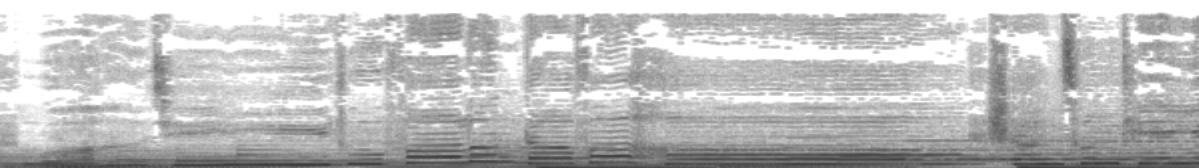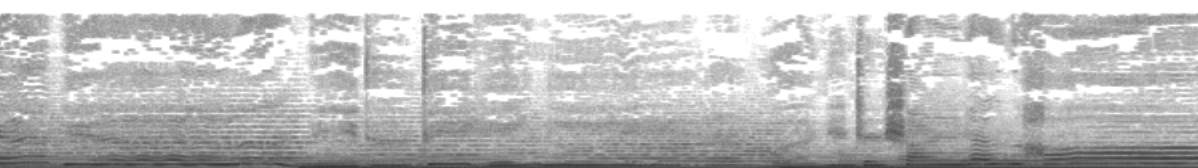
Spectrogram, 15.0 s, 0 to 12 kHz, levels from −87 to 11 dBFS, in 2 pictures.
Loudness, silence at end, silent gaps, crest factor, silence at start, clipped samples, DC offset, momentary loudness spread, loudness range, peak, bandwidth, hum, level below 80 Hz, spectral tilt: -17 LUFS; 0 s; none; 12 dB; 0 s; under 0.1%; 0.5%; 4 LU; 1 LU; -4 dBFS; 11.5 kHz; none; -32 dBFS; -6.5 dB/octave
